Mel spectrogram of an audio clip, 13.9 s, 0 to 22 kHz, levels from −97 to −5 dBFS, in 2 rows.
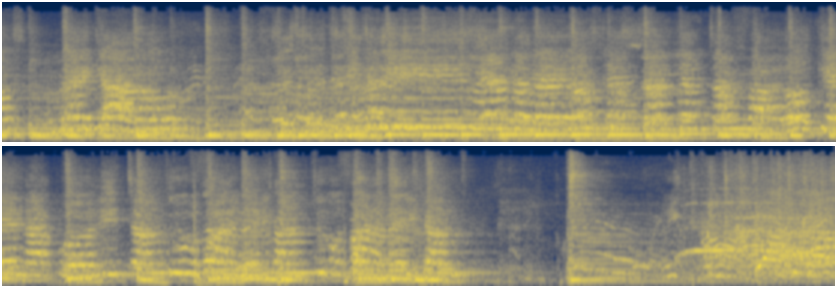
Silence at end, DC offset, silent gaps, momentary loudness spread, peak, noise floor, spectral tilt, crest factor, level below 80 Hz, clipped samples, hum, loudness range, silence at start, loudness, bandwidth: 0 s; under 0.1%; none; 6 LU; -2 dBFS; -37 dBFS; -4.5 dB/octave; 14 dB; -58 dBFS; under 0.1%; none; 3 LU; 0 s; -16 LUFS; 19 kHz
